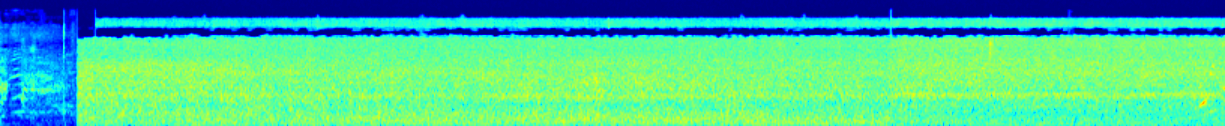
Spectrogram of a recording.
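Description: Heavy rain pours down steadily, drumming on a roof outdoors.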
